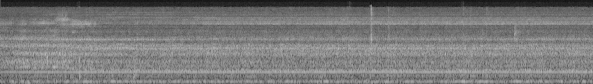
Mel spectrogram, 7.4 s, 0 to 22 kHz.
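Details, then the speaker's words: Centroid SC300P scientific olfactometer while flows through sniffing ports A and B are matched with a flow meter and needle valve: constant, even hiss of air with a faint steady tone, no surging; air flowing normally out of the ports. "so you can hear the hissing noise that indicates the air is flowing out of the snipping ports"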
